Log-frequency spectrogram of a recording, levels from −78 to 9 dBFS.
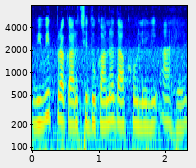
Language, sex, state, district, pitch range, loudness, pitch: Marathi, female, Maharashtra, Chandrapur, 200-225 Hz, -24 LUFS, 210 Hz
